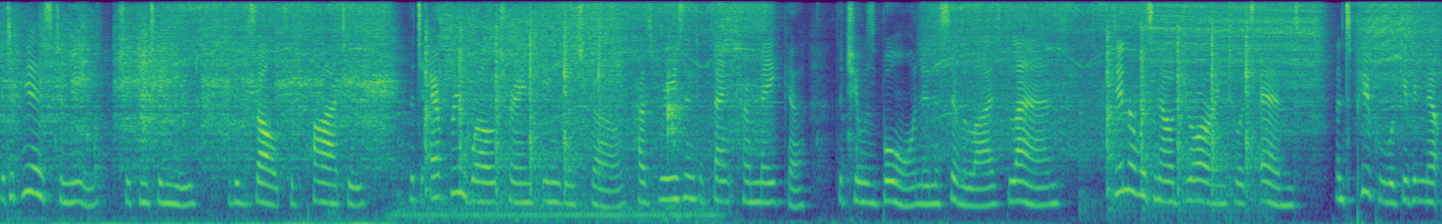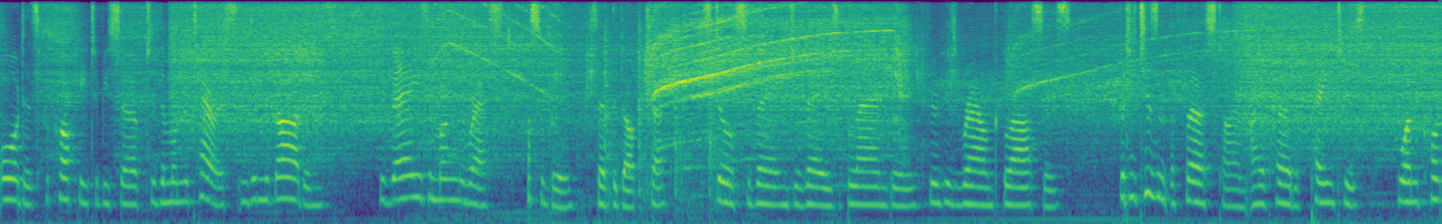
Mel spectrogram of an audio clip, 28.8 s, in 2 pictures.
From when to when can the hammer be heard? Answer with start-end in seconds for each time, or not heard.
4.0-6.0, 10.8-12.8, 20.2-21.8.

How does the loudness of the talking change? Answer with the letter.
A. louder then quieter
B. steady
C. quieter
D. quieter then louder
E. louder
B.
